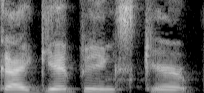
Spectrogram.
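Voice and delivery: usual speaking voice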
